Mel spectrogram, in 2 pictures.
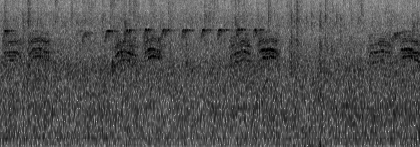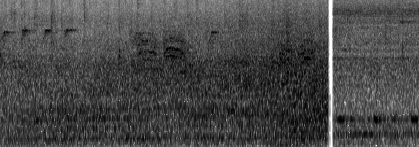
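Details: Elegant tit, a bird endemic to the Philippines, giving bursts of high, thin, sharp notes in quick clustered series, pausing between groups, over steady heavy rain noise throughout.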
